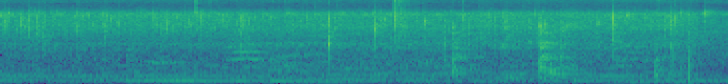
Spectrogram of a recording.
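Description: Onions frying in a pan until lightly browned, a steady close sizzle with soft stirring scrapes and a few crackling pops.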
